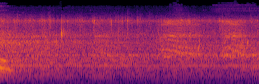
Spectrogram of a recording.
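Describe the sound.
A crow caws amid a dense, steady wash of outdoor noise, moderately loud, with a voice faintly mixed into the background.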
